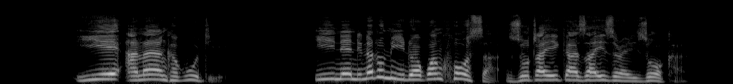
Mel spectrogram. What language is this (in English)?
Nyanja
